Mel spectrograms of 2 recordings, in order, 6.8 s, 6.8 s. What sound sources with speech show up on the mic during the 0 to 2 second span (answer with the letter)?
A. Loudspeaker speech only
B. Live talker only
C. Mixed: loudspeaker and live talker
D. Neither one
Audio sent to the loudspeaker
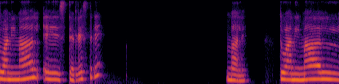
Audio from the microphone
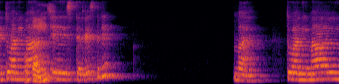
C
